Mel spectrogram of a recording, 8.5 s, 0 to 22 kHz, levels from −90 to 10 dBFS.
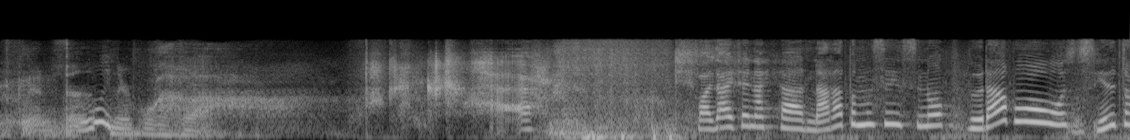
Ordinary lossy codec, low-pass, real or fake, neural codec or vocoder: none; none; fake; codec, 16 kHz, 1 kbps, X-Codec, HuBERT features, trained on LibriSpeech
